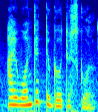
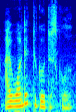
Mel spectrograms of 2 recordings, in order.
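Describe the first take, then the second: First: Slow, careful reading of wanted. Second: Quicker, reduced "wanted"; fast. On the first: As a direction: say "wanted" slowly with a full "id" ending. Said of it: "Kalau pelan-pelan". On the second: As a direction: run "wanted" together with a lighter "it" ending. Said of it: "kalau kita ngomongnya agak cepat". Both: Shown as a demonstration.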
